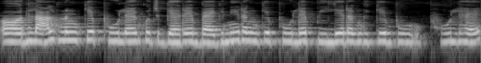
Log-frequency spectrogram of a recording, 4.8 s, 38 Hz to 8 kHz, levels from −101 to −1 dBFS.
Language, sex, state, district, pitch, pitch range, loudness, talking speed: Hindi, female, Bihar, East Champaran, 240 Hz, 230-250 Hz, -26 LUFS, 235 wpm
